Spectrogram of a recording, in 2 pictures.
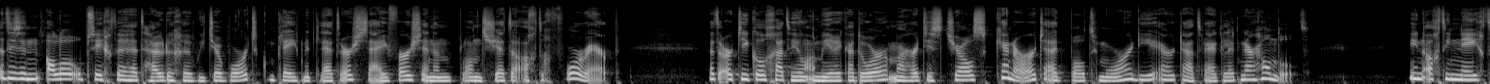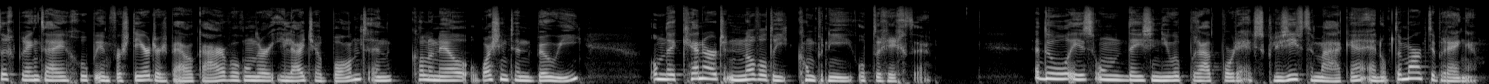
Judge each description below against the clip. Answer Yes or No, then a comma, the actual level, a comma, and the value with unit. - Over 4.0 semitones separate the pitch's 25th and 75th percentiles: Yes, average, 4.4 semitones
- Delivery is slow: No, average, 150 wpm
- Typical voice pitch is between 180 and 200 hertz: Yes, medium, 185 Hz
